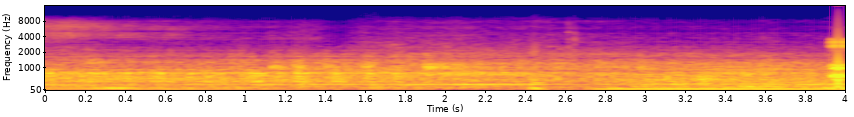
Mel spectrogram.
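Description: Low steady rumble of a wooden sailing ship's hull creaking at sea, from a TV drama's sound design, with a faint held tone over it. A deeper rumble swells up about three seconds in.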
